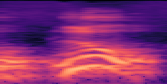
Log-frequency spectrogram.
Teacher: लू लूचा उच्चार करत असताना जीभ दाताला लागतं. लू आहे का नाही, दाताला लागतं.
